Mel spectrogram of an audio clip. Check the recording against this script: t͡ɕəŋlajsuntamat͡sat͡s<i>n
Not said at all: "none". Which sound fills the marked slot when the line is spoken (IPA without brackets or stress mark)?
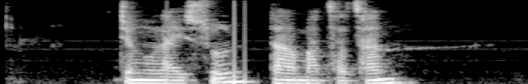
a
